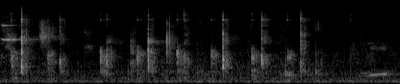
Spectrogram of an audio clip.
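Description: Table tennis rally: a celluloid-type ball clicks off the rackets and bounces on the table in a quick, irregular run of sharp ticks, several a second, thinning out near the end as the point finishes.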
